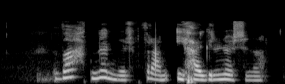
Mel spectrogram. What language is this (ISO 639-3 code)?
isl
